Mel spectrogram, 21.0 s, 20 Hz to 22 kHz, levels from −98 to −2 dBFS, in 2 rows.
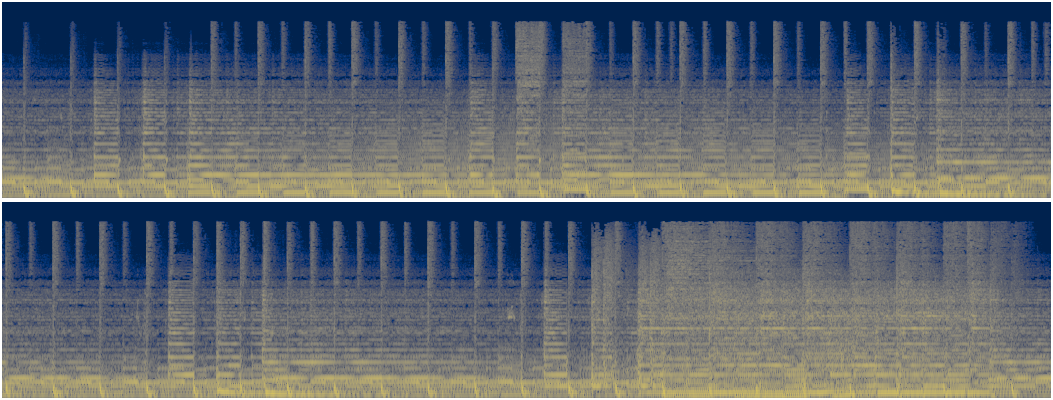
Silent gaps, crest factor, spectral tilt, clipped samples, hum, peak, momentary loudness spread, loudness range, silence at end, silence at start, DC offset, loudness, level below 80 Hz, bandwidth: none; 14 dB; -5.5 dB/octave; under 0.1%; none; -14 dBFS; 5 LU; 4 LU; 0 s; 0 s; under 0.1%; -27 LUFS; -36 dBFS; 15.5 kHz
